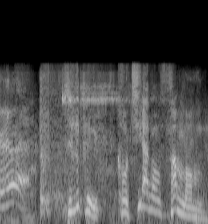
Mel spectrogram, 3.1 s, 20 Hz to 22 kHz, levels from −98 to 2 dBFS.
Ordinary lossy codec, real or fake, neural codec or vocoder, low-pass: Opus, 16 kbps; fake; codec, 24 kHz, 3 kbps, HILCodec; 7.2 kHz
